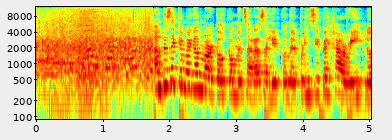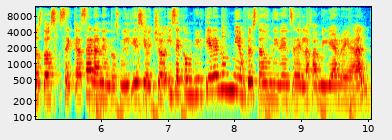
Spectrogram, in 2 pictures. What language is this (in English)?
Spanish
